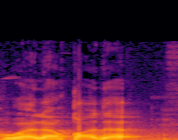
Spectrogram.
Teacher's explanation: Walaqad, dan huruf dal sukun. Okey, kena bunyi qalqalah.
